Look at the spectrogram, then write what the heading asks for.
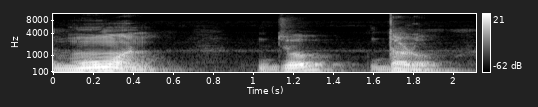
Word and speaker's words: मोहनजोदड़ो: मोहनजोदड़ो की शब्द का सही उच्चारण मुअन जो दड़ो।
